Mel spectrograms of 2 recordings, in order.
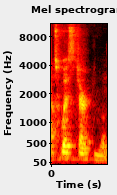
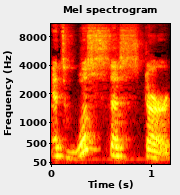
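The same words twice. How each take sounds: First: It is said without the exaggerated accent. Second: It is said in an exaggerated Boston accent.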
